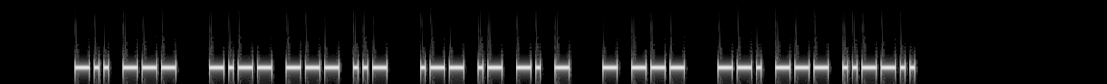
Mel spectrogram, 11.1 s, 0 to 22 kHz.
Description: Morse code, heard as a keyed tone, about 25 wpm, 700 Hz. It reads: DO YOU WANT TO GO?
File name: practice / 25wpm / Sentences with 2-Word Phrases - 25wpm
